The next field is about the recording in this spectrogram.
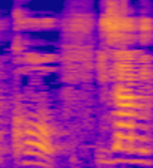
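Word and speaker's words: corps: See, should somebody tell you it's copper, do not believe them. Tell them it's wrong. It is not pronounced the way it is spelled. It is spelled as C-O-R-P-S. The P-S is silent. In phonetics, it is K-O-R, call.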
